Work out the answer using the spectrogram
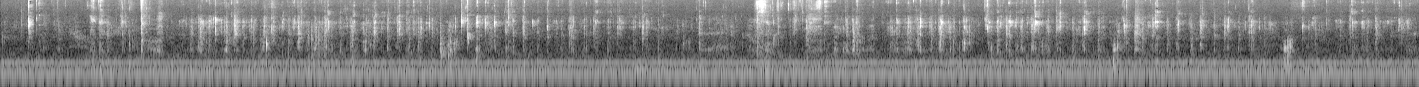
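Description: Close-miked wet chewing, lip smacks and bites of butter-drenched seafood boil, in irregular clicks and squelches, over a steady low hum.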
